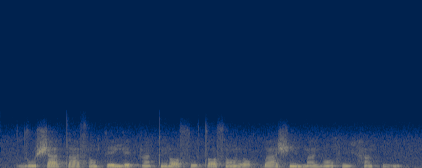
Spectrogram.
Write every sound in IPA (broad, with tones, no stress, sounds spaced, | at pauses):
d u˦ ʃ a˦˨ t a˧ s ɔ̃˧ k e˦ j e˦˨ k ã˧ t ĩ˦ ɾ ɔ˦˨ s u˨˦ t ɔ˦ s ɔ̃˧ l ɔ˨ ɡ͡b a˨˦ ʃ ĩ˦˨ m ã˨ j ɔ̃˧ f ĩ˨ h ã˧ k͡p i˨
